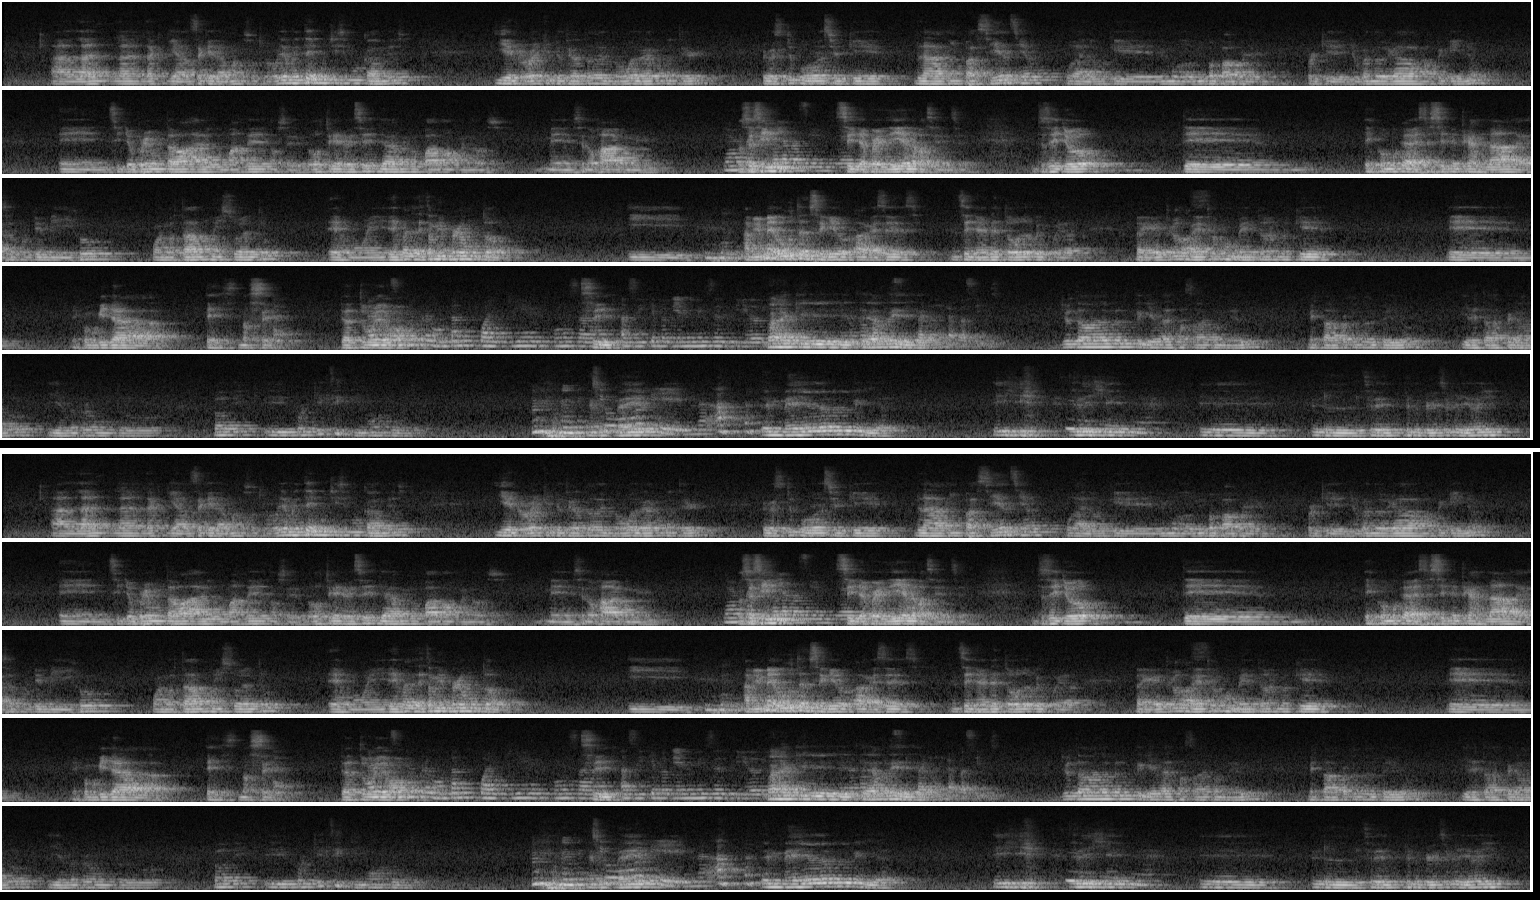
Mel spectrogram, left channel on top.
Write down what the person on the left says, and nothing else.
a la, la- la crianza que damos nosotros. Obviamente hay muchísimos cambios y errores que yo trato de no volver a cometer, pero sí te puedo
decir que la impaciencia fue algo que me mudó mi papá, por ejemplo, porque yo cuando era más pequeño, en- si yo preguntaba algo más de, no sé, dos, tres veces, ya mi papá más o menos me, se enojaba conmigo.
No sé
si,
si
ya
perdía
la paciencia.
Entonces yo
te... mm, Es como que a veces se me traslada eso, porque mi hijo, cuando estaba muy suelto, es muy... Es, es también preguntón. Y
a mí me gusta, en serio, a veces enseñarle todo lo que pueda. Pero hay otros, hay
otros momentos en los que em, es como que ya es, no sé.
Te aturde
más o menos.
Sí,
para
que
te
haga una idea.
Yo estaba en la peluquería la vez pasada con él, me estaba cortando el pelo y él estaba esperando y él me preguntó, papi, eh, ¿por qué existimos? Me preguntó.
En
medio, en medio de la peluquería. Y <laughs>
yo le dije, eh, el- se- mi peluquero se rió y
